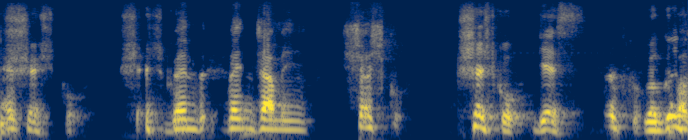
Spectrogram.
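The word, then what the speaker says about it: Šeško: pronounce the name Benjamin Shesh- Sheshko. Sheshko. Benjamin Sheshko. Sheshko, yes.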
